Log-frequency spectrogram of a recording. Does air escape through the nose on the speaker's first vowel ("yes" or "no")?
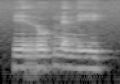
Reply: no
